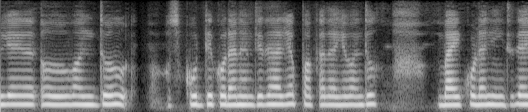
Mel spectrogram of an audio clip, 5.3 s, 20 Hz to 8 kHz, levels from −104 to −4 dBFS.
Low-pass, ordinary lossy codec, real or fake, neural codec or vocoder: none; none; fake; codec, 16 kHz, 0.5 kbps, FunCodec, trained on Chinese and English, 25 frames a second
